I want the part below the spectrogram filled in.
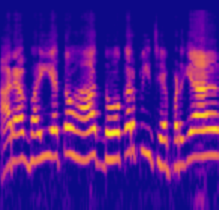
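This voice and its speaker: At a moderate pace, a woman performs a cartoonish character voice with extremely high pitch. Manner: nervous, startled.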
